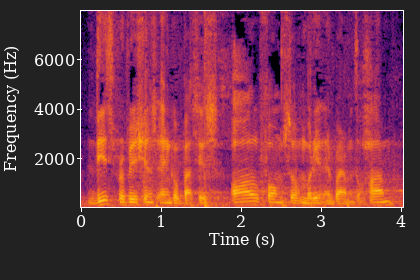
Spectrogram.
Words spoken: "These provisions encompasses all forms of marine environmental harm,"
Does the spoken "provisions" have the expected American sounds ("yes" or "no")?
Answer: no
